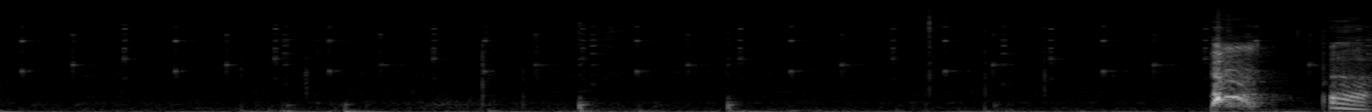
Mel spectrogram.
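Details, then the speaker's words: A person exclaims in annoyance at their own hiccups during a live-streamed unboxing. "God, fucking hiccups."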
